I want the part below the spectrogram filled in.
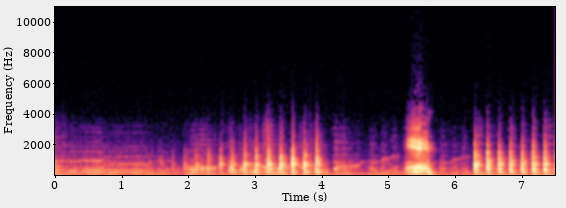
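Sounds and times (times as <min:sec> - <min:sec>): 
firm knocking on a wooden door: 0:01.6 - 0:04.2, 0:06.3 - 0:07.4.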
